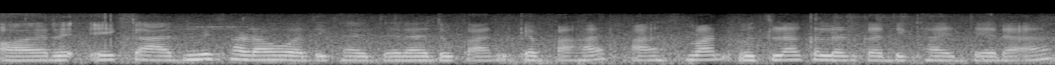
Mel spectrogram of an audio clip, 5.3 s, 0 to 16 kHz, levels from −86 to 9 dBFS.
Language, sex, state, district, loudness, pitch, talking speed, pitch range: Hindi, male, Bihar, Saran, -16 LUFS, 205 Hz, 225 wpm, 195-220 Hz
